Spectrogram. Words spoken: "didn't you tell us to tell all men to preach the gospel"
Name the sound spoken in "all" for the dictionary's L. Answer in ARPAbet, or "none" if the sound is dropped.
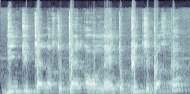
W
